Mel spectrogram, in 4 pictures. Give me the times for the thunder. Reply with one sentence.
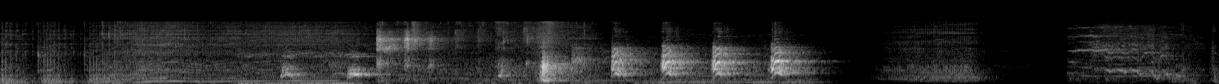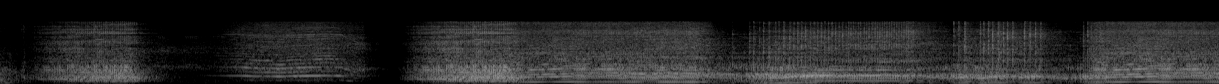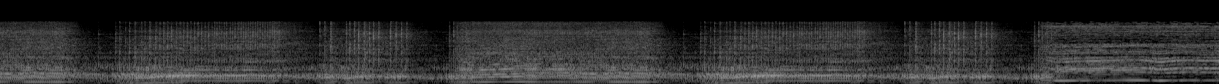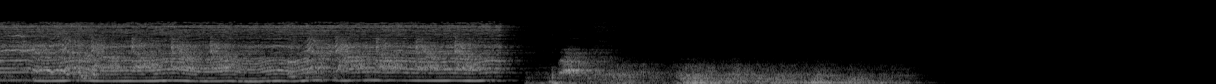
The thunder can be heard from 42.2 to 45.7 s.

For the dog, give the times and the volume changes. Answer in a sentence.
The dog can be heard from 2.4 to 8.0 s, getting louder; and from 37.1 to 42.9 s, at a steady volume.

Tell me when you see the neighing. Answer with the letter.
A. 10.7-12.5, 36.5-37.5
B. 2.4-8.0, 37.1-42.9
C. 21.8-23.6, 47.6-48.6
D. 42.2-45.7
A.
